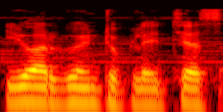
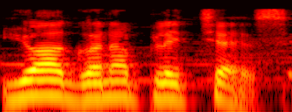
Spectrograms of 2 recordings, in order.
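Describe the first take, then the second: First: 'Going to' is said in full. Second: 'Going to' is reduced to 'gonna'. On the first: "ಅನ್ನೋ ಅರ್ಥ ಅದು" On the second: "ಆಮ್ ಗೊನ ಅಂತ use ಮಾಡೋದ್ರಿಂದ"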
